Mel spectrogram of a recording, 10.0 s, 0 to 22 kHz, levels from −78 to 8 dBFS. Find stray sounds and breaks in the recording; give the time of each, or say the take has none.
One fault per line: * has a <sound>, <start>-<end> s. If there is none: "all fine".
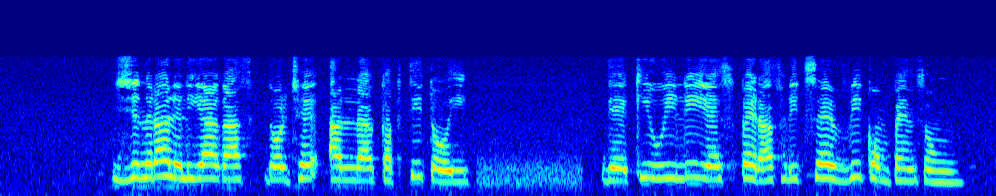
all fine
